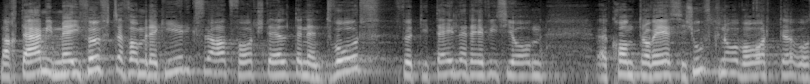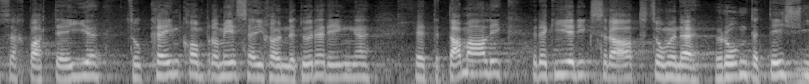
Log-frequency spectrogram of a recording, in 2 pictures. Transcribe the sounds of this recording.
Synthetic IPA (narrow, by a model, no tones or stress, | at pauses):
nɑχd̥æmɪmːɛɪfʏft͡səfɔmɾɛɡiəɾɪksrɑːtfoːɾkʃtɛltənɛntvʋʊɾf | fʏɾd̥itɛɪlərːɛvisjoːn | kʰɔnt̪ɾɔvɛɾsɪʃuːfknoːvɔɾd̥əosɪχpɑɾtɛɪə | t͡sʊkʰɛɪmkʰɔmpɾɔmɪshɛɪχœnːəd̥ʏɾəɾɪŋːə | hɛt̚d̥əɾd̥ɑmɑːlɪk | ɾɛɡiːəɾɪksrɑːtt͡sʊmənəɾʊndətɪʃ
